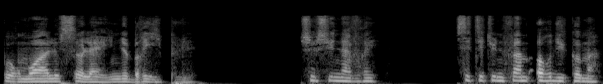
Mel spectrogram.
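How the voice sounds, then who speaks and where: A man voicing a sorrowful, grieving man speaking quietly. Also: medium pitch, steady tone, unhurried, no room sound, clean studio sound, voice pushed up, close to an everyday voice. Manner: mournful, subdued.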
